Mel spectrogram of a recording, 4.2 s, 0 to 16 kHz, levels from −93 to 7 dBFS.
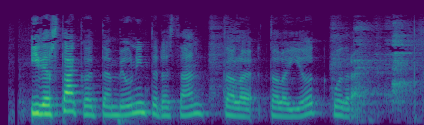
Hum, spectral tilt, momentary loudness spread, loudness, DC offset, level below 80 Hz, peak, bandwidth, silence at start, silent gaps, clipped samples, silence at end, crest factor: none; -4.5 dB/octave; 17 LU; -28 LUFS; under 0.1%; -68 dBFS; -8 dBFS; 11 kHz; 0.3 s; none; under 0.1%; 0.05 s; 20 dB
